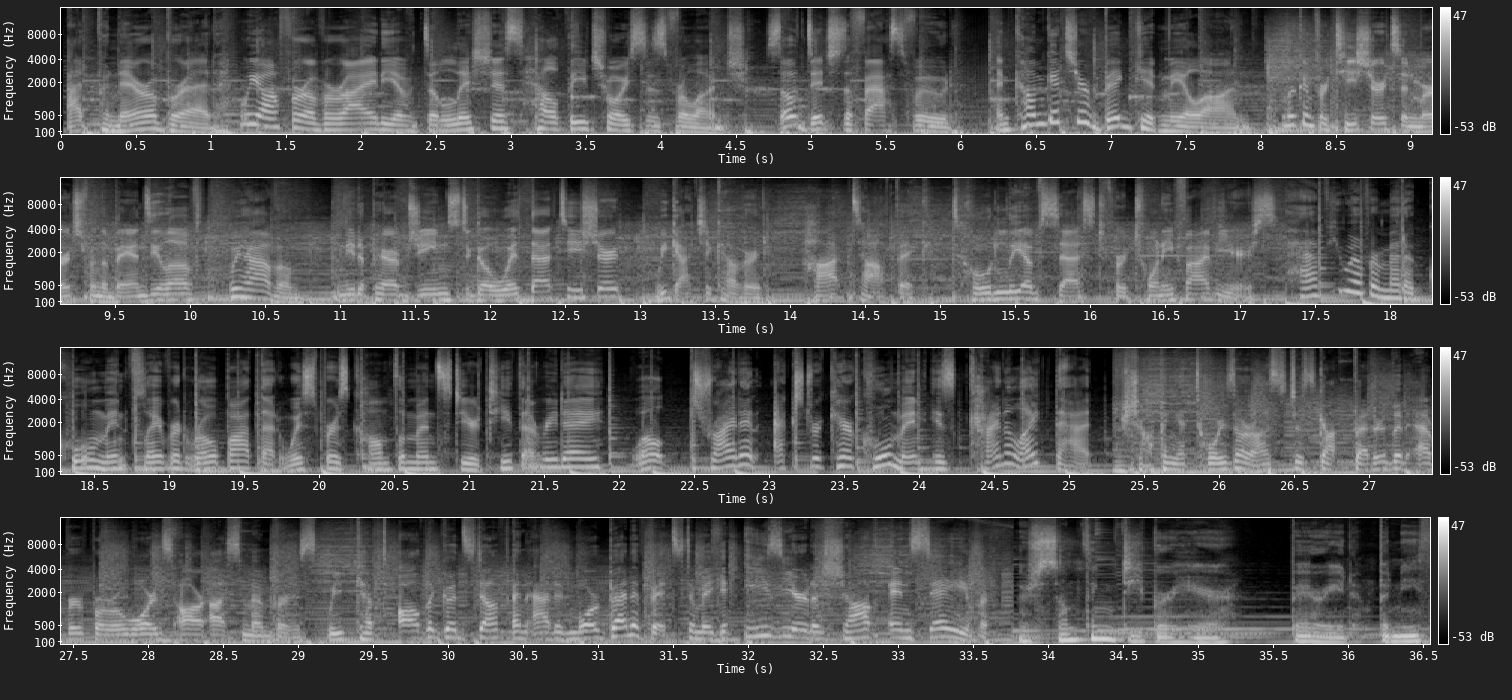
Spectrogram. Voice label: Commercial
